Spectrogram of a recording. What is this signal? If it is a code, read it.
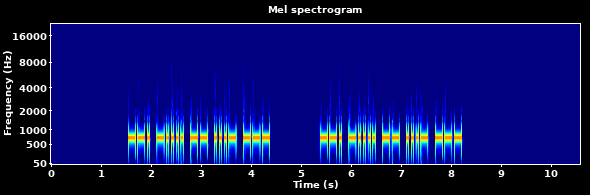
Morse code, heard as a keyed tone, about 25 wpm, 700 Hz. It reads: G6MVO G6MVO
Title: DXCC-100 Call Signs - 5 Characters - Repeated 2x - 25wpm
